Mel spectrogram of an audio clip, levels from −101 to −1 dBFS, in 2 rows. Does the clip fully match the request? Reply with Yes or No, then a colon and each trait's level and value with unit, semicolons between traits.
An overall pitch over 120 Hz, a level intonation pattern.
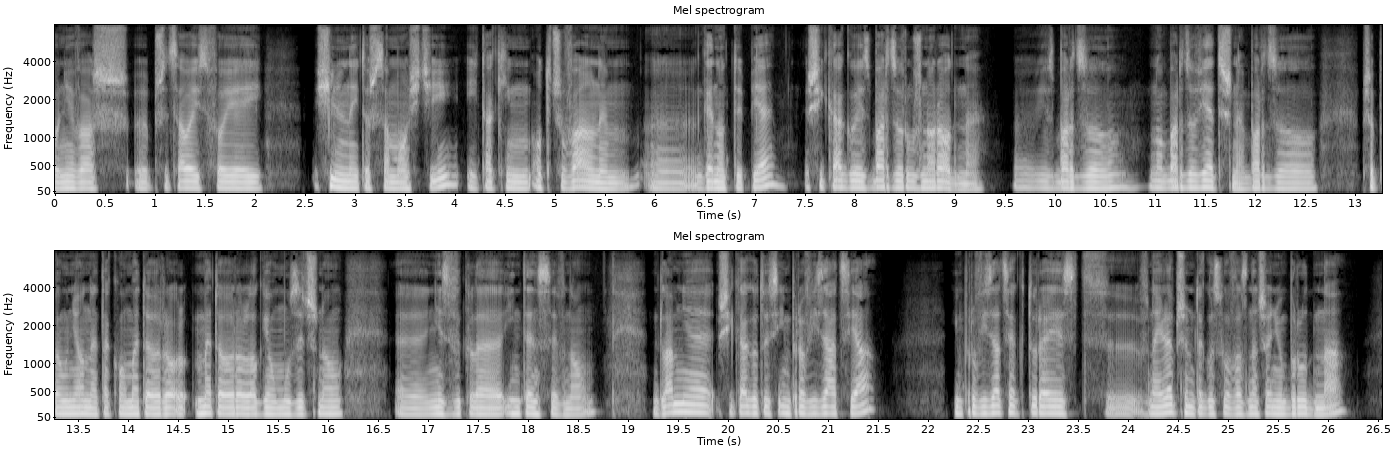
No: low, 115 Hz; narrow, 1.8 semitones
